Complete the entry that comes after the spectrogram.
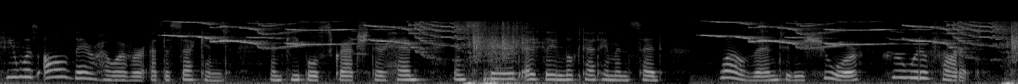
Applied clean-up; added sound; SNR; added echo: none; Squeak; 3 dB; none.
